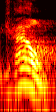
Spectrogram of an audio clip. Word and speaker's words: Calne: the excitement could really be found yeah there we go living here in count which is how he would have pronounced it in those days with the L of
